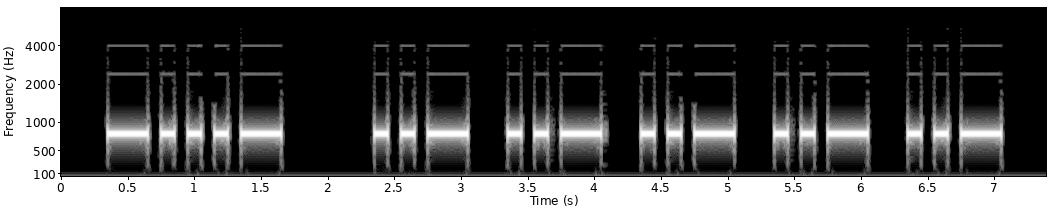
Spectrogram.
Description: Morse code, heard as a keyed tone, about 12 wpm, 800 Hz. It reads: <BT> UUUUU
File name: CW gyakorlas u 10 baud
